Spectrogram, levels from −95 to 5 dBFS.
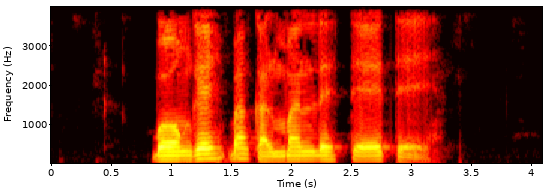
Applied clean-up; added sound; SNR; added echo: none; none; none; none.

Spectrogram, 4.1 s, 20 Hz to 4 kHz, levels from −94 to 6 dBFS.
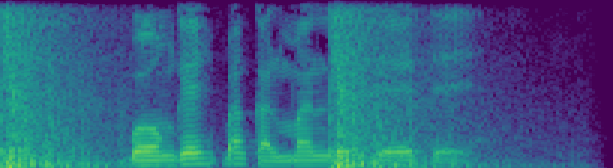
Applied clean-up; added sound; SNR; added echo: none; Fireworks; 0 dB; none.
